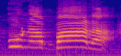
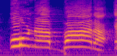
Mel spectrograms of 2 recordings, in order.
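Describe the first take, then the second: First: Loud, firm declaration; firm answer to the question. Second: Much louder, high, with "Una" punched; shouted answer. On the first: ("Una vara" dicho fuerte y firme) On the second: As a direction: drive it home harder. ("Una vara" gritado, golpeando "Una") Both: Acted. Answer repeated with rising force.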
